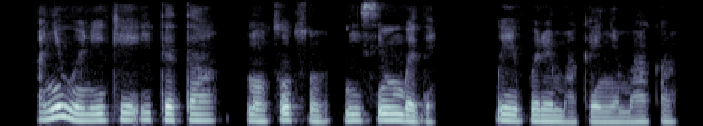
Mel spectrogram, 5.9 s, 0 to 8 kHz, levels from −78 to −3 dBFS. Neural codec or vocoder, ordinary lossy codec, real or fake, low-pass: none; none; real; none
